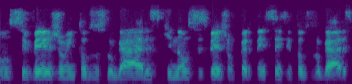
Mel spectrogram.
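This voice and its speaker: This is a man speaking at a medium pitch. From Greater São Paulo, Brazil (Carapicuíba, Osasco). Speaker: law professor, panelist. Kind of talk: panel discussion. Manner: halting, many filler sounds.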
